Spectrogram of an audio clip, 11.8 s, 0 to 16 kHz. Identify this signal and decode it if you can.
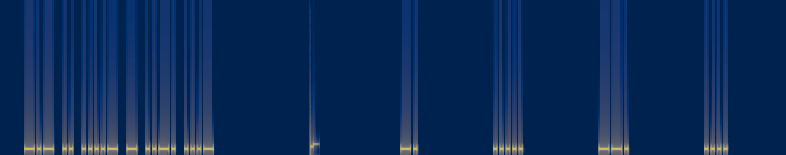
Morse code, heard as a keyed tone, about 25 wpm, spaced as for 12 wpm, 700 Hz. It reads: KI4TFV N5GH
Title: USA Call Signs - 8x Character Spacing - 25wpm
